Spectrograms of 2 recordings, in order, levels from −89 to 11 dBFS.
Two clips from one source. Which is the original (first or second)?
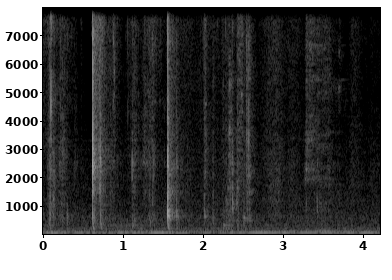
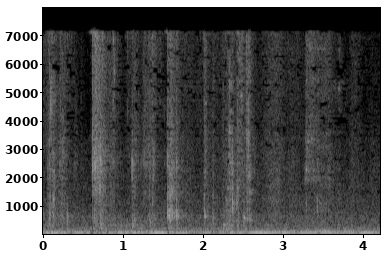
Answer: first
